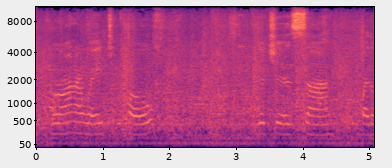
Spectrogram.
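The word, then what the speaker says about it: Cobh: And uh we're on our way to Cove, which is uh by the way that's spelled C O V H but pronounced C O V Eco.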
